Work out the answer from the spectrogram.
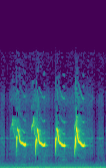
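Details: Olive-backed tailorbird (prenjak lumut) male, singing 'gacor' variation song captured with a phone: four piercing, high notes that flick upward and then slide down, evenly spaced about every half second, over a faint low hum.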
